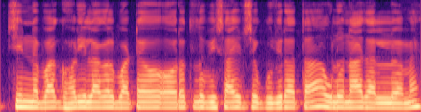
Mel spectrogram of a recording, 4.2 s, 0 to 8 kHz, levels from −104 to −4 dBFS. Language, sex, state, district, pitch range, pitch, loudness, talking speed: Bhojpuri, male, Bihar, Muzaffarpur, 140-145 Hz, 145 Hz, -13 LUFS, 225 wpm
